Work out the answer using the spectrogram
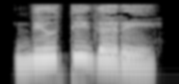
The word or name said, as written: ದ್ಯುತಿಗರೆ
